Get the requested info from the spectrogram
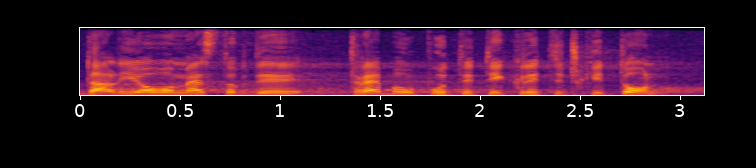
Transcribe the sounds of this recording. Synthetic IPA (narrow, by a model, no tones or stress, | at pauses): d̪alijeo̞ʋo̞mest̪oɡd̪e | t̪ɾɛbaupuːt̪it̪ikɾit̪it͡ʃkit̪o̞ːn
